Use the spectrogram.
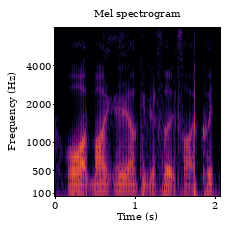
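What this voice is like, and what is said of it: Put-on Cockney accent. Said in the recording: “I put on a Cockney accent going ... your impressions are seamless”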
